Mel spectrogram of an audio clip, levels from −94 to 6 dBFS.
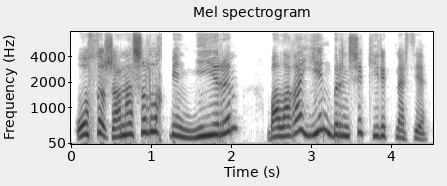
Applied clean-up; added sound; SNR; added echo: none; none; none; none.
